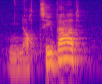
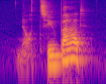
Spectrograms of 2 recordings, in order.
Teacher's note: because not ends in a T and to starts with a T, we don't pronounce the T on the end of not.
